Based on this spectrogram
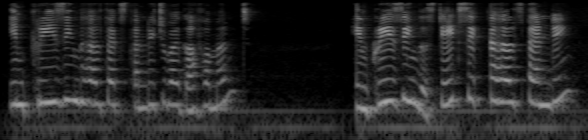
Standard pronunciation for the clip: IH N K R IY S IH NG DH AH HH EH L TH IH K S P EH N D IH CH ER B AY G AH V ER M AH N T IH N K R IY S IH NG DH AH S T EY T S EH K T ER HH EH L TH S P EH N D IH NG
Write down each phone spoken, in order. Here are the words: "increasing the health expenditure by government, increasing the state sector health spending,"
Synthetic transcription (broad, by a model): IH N K R IY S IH NG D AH HH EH L T IH K S P EH N D IH CH ER B AY G AH V ER M AH N T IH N K R IY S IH NG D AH S T EY T S EH K T ER HH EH L T S P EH N D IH NG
